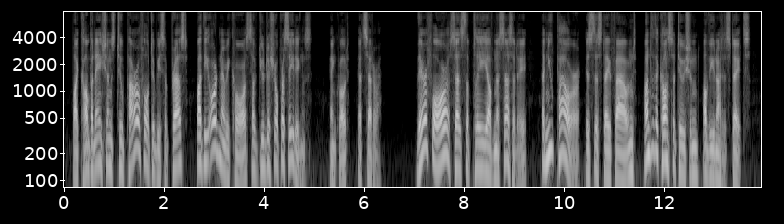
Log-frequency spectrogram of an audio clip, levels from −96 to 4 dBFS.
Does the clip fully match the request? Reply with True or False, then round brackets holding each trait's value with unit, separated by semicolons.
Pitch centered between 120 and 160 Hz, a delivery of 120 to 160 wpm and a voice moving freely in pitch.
True (135 Hz; 150 wpm; 7.0 semitones)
